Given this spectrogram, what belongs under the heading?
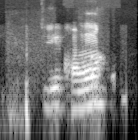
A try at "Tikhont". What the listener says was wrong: Tikhont, not khont. See, there is no circumflex there. Open it is. Tikhonto. Because there is no circumflex. Therefore, it follows this pattern. Otherwise, it would have gone the earlier pattern. Rat pattern, it would have gone.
